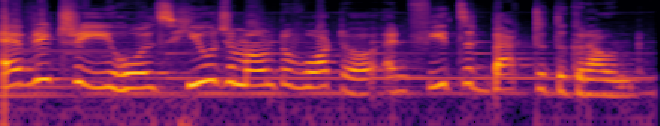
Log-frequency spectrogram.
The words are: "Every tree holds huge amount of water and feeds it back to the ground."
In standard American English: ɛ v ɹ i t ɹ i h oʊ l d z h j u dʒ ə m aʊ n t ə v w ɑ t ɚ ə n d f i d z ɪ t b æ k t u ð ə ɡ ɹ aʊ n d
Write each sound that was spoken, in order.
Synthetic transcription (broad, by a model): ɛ v ɹ i t ɹ i h oʊ l d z h j u dʒ ə m aʊ n t ə v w ɑ t ɚ ə n d f i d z ɪ t b æ k t u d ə ɡ ɹ aʊ n d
